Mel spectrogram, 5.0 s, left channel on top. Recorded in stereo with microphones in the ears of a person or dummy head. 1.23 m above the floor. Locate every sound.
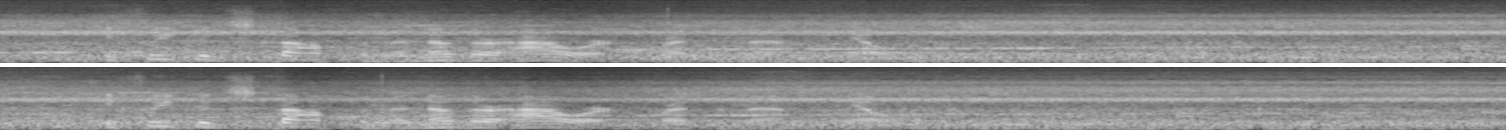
0.3 s a man speaking: 10° right (ahead or behind)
